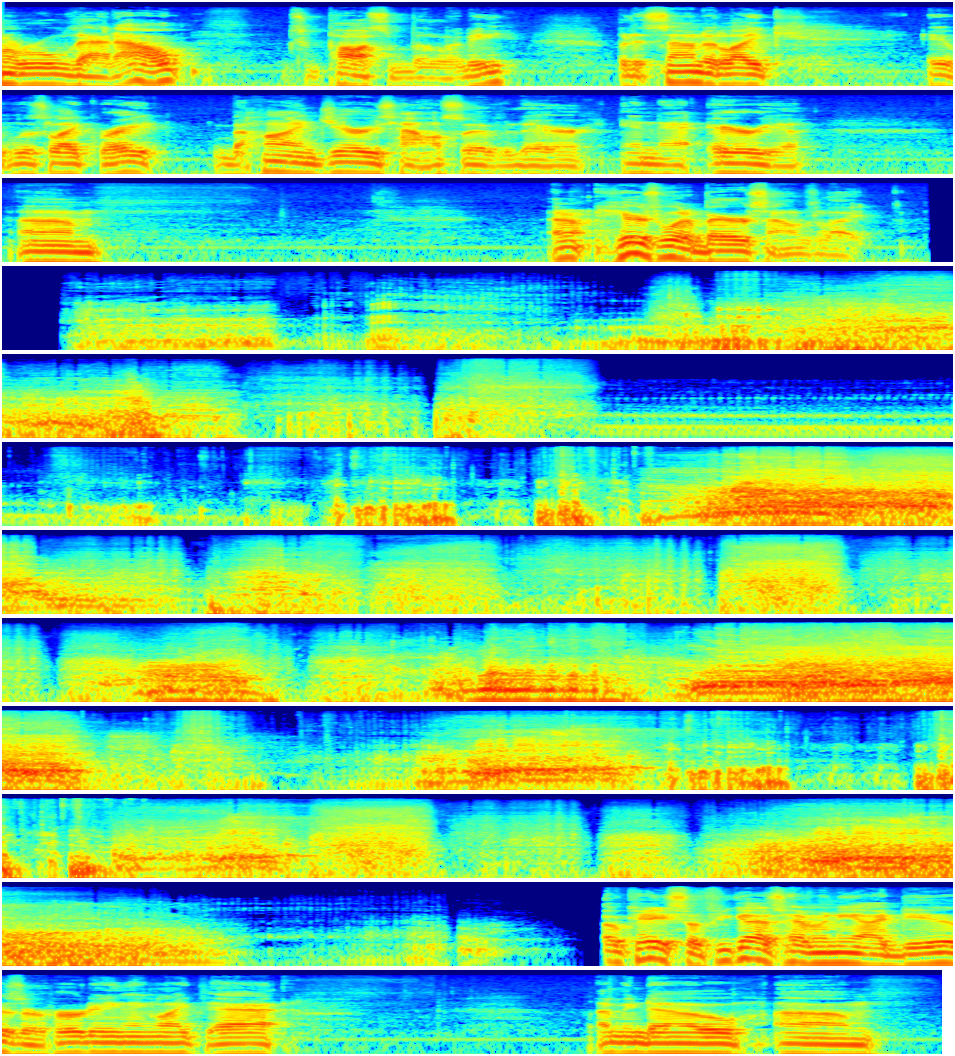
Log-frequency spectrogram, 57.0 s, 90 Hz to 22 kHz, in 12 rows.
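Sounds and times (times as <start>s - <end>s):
bear growling: 14.6s - 50.2s.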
